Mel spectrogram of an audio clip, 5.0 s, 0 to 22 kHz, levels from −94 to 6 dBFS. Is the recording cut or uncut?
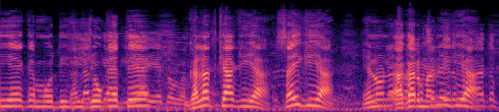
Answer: uncut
